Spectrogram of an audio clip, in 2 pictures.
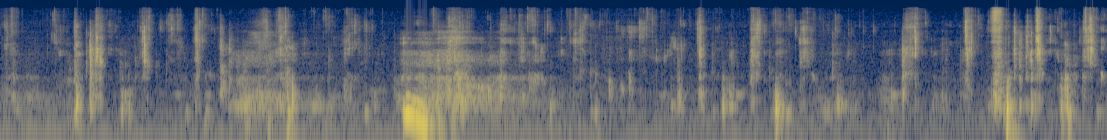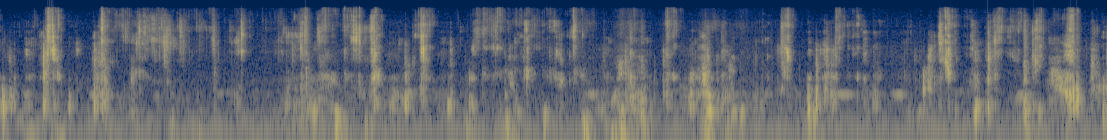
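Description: Close-miked eating sounds: a person chewing and biting food, with many small wet mouth clicks and smacks throughout. About four seconds in comes a louder short sound that falls in pitch.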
